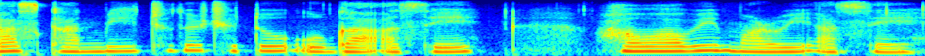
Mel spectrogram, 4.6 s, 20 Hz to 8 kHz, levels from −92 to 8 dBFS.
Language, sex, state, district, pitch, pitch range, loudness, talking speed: Nagamese, female, Nagaland, Kohima, 205 Hz, 185-215 Hz, -20 LUFS, 140 wpm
